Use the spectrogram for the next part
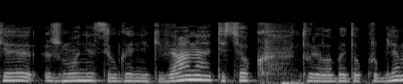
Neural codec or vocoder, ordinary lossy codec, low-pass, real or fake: none; MP3, 48 kbps; 7.2 kHz; real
